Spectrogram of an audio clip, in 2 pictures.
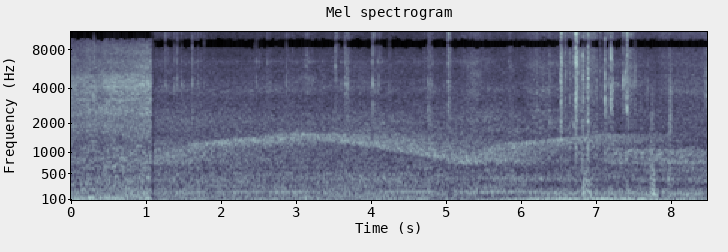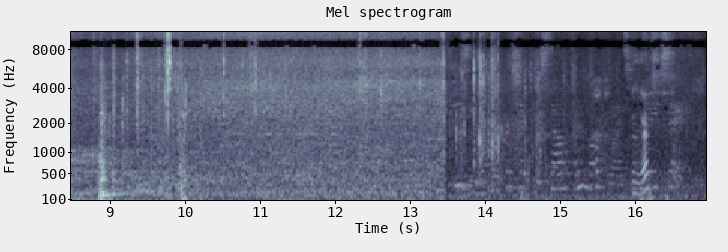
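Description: City street traffic rumble with a siren wailing slowly up and down. A few sharp clicks and knocks follow, then the sound drops to a quieter indoor hum near the end.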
